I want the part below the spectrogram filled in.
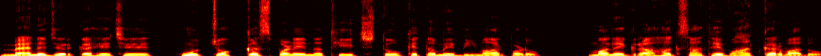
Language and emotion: Gujarati, fearful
